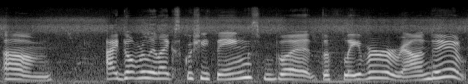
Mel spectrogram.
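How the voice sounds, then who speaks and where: Bubbly high-voiced young woman vlogging. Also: a little slow, poor audio. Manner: bubbly and animated, with gasps and laughs. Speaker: travel vlogger. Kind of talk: casual chat. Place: outdoors on a riverbank. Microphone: camera held at arm's length.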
